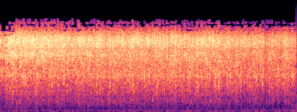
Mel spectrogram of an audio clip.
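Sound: studio audience applause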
